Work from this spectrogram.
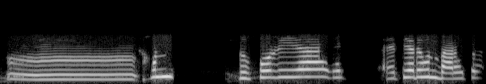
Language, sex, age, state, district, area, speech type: Assamese, female, 45-60, Assam, Goalpara, rural, conversation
